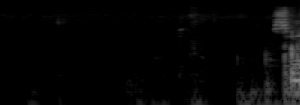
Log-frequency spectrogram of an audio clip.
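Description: Near silence with a few faint taps and rubs as fingers smooth the end of vinyl electrical tape onto an XLR plug, then a man starts speaking near the end.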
